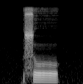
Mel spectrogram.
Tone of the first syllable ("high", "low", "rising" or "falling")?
low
